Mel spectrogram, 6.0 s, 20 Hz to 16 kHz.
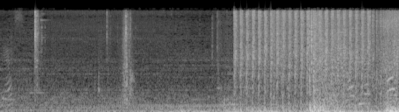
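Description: Rapid bursts of sniper and automatic gunfire in the Fallout 4 video game, scattered single shots early, then a dense, loud volley of repeated cracks in the last seconds.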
